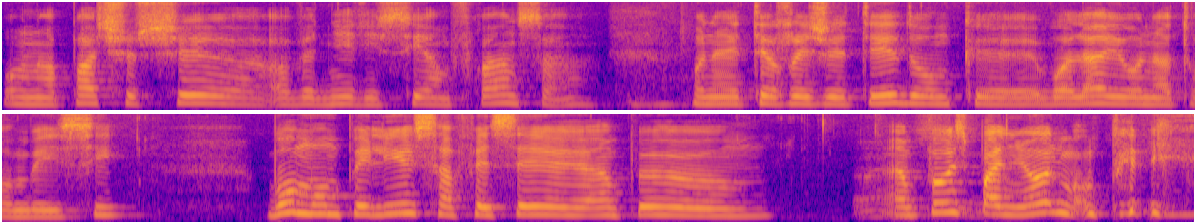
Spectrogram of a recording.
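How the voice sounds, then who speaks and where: A woman speaks at a very slow pace with a medium pitch. Her pitch variation is ordinary. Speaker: elderly resident. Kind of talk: testimony. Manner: halting.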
